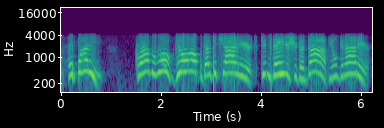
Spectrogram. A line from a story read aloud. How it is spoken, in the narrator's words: the guy screams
